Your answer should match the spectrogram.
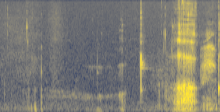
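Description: Someone drinks water: a few soft clicks and small mouth sounds, then a run of louder, wet gulping and swallowing noises toward the end, with no talking.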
